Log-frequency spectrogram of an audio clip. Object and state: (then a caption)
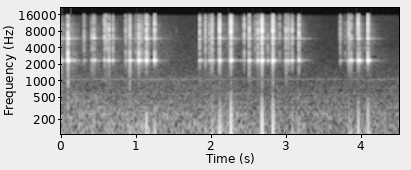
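Ceramic jar tapped with nails. A small, hollow, white glazed ceramic jar with a pineapple print is held in the hands and tapped with long nails. Quick, dry clicks with a bright ring near 2.4 kHz come in three rapid bursts of about twenty hits. Each tap dies away almost instantly, with quiet pauses between the bursts.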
